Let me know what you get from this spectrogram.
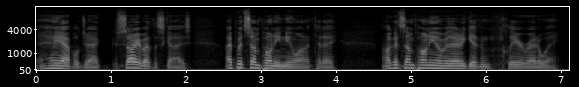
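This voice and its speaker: A man voicing a gruff, businesslike male pony supervisor in a story reading. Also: mid-range voice, animated, brisk, no room sound, clean studio sound, close to an everyday voice. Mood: apologetic, puzzled.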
